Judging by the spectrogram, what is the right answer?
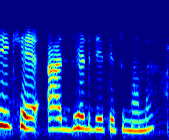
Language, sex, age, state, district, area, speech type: Marathi, female, 30-45, Maharashtra, Hingoli, urban, conversation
